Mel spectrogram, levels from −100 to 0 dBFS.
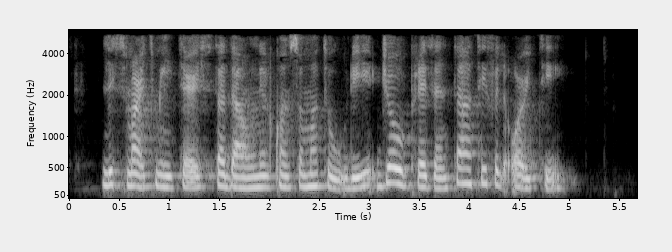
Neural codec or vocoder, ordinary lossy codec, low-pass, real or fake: vocoder, 44.1 kHz, 128 mel bands, Pupu-Vocoder; MP3, 48 kbps; 5.4 kHz; fake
